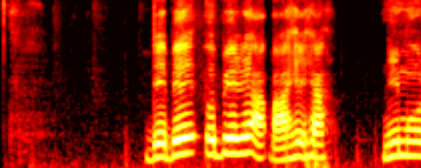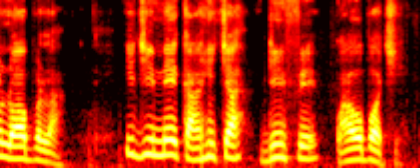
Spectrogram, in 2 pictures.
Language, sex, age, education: Igbo, female, 30-45, tertiary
